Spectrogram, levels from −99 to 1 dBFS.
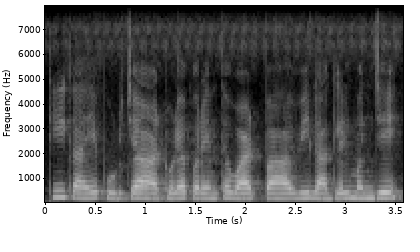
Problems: background conversations at intervals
